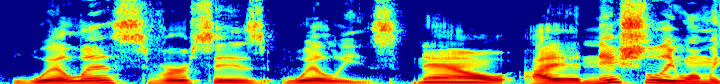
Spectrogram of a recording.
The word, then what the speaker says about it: Willys: Well, I started calling it Willis, and then people said it's Willys. Willys, like Phillies with a W in front of it.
